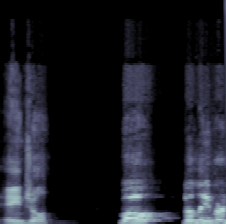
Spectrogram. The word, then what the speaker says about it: Angel: my name very wrong some people pronounce it as on hell and uh believe it or not one person even pronounced my name as anal oh come on no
